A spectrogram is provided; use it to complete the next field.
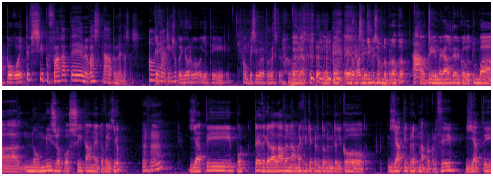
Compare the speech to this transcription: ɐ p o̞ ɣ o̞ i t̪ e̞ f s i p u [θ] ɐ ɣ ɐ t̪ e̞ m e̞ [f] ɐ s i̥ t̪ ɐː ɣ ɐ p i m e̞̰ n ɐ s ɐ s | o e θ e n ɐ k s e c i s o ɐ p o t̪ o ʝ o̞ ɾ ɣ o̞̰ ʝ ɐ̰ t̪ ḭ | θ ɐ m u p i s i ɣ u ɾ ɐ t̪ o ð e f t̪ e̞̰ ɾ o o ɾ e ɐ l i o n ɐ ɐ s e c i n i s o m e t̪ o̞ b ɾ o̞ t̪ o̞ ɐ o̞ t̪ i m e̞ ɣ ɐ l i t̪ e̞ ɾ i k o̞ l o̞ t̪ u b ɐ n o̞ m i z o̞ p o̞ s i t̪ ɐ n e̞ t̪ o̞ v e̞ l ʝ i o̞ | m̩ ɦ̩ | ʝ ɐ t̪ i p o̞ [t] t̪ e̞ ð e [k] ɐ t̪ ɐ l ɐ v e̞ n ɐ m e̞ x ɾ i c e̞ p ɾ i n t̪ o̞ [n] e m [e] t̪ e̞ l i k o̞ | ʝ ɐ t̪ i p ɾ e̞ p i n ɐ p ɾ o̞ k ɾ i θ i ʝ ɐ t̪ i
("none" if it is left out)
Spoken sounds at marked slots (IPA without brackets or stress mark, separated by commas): f, v, t, ɡ, n, i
